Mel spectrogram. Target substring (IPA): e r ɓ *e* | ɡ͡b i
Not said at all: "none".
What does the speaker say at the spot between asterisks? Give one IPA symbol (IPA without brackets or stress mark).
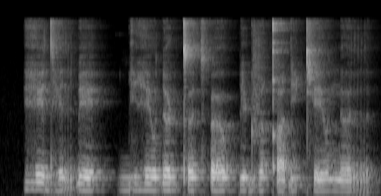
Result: e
